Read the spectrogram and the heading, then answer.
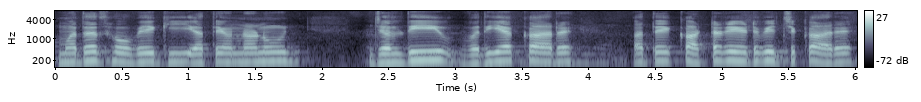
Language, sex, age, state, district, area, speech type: Punjabi, male, 18-30, Punjab, Moga, rural, spontaneous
